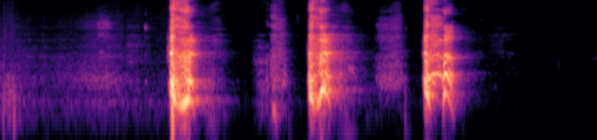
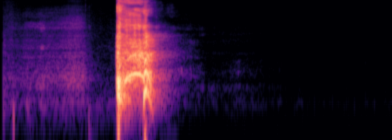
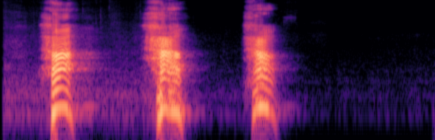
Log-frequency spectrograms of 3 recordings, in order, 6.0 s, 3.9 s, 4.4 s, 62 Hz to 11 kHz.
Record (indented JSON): {
  "three_cough_length": "6.0 s",
  "three_cough_amplitude": 32768,
  "three_cough_signal_mean_std_ratio": 0.26,
  "cough_length": "3.9 s",
  "cough_amplitude": 32768,
  "cough_signal_mean_std_ratio": 0.23,
  "exhalation_length": "4.4 s",
  "exhalation_amplitude": 32767,
  "exhalation_signal_mean_std_ratio": 0.3,
  "survey_phase": "alpha (2021-03-01 to 2021-08-12)",
  "age": "65+",
  "gender": "Male",
  "wearing_mask": "Yes",
  "symptom_cough_any": true,
  "symptom_shortness_of_breath": true,
  "symptom_onset": "5 days",
  "smoker_status": "Never smoked",
  "respiratory_condition_asthma": false,
  "respiratory_condition_other": false,
  "recruitment_source": "Test and Trace",
  "submission_delay": "2 days",
  "covid_test_result": "Positive",
  "covid_test_method": "RT-qPCR",
  "covid_ct_value": 12.9,
  "covid_ct_gene": "S gene",
  "covid_ct_mean": 13.2,
  "covid_viral_load": "45000000 copies/ml",
  "covid_viral_load_category": "High viral load (>1M copies/ml)"
}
